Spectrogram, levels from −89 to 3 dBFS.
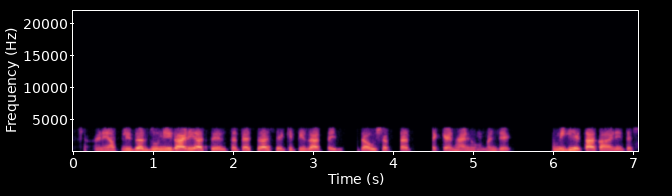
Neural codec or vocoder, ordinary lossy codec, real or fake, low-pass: none; none; real; 3.6 kHz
